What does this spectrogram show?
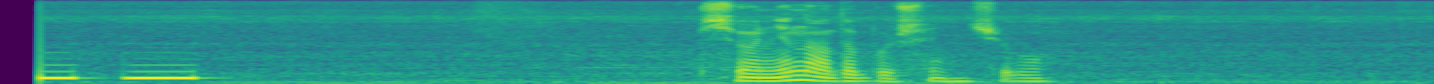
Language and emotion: Russian, sad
